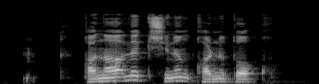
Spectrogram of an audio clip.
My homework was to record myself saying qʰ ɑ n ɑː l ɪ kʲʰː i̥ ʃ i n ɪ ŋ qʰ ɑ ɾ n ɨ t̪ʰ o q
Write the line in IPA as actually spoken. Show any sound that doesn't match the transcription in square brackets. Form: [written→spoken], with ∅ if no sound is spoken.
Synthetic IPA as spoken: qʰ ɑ n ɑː l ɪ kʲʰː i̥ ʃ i n ɪ ŋ qʰ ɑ ɾ n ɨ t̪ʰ o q

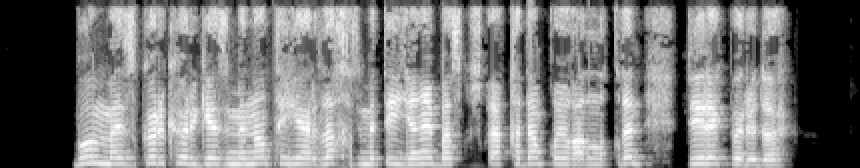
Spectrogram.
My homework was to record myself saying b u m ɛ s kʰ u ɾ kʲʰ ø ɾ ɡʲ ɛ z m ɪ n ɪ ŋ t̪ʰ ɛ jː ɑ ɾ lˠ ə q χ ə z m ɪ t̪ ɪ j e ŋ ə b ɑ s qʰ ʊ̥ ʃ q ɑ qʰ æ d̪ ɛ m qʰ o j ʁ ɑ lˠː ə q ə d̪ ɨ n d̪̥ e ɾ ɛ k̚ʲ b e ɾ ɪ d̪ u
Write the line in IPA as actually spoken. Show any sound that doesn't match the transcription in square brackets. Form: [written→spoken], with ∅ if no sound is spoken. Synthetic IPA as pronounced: b u m ɛ [s→z] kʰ u ɾ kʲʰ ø ɾ ɡʲ ɛ z m ɪ n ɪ ŋ t̪ʰ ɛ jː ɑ ɾ lˠ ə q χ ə z m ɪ t̪ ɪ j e ŋ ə b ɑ s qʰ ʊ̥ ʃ q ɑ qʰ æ d̪ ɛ m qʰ o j ʁ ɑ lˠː ə q ə d̪ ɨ n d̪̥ e ɾ ɛ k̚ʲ b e ɾ ɪ d̪ u

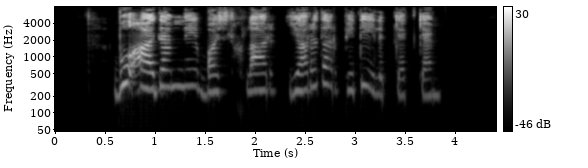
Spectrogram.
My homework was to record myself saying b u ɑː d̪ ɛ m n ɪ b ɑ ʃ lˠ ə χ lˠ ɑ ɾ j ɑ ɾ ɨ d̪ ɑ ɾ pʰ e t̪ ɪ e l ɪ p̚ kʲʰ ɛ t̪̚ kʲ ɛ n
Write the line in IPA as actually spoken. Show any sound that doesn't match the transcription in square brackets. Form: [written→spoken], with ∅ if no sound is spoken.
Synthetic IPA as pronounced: b u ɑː d̪ ɛ m n ɪ b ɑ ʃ lˠ ə χ lˠ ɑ ɾ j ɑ ɾ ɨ d̪ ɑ ɾ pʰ e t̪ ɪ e l ɪ p̚ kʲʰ ɛ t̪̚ kʲ ɛ n

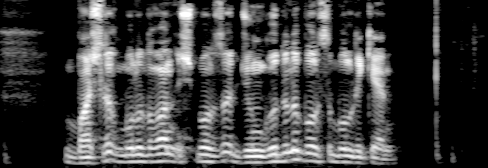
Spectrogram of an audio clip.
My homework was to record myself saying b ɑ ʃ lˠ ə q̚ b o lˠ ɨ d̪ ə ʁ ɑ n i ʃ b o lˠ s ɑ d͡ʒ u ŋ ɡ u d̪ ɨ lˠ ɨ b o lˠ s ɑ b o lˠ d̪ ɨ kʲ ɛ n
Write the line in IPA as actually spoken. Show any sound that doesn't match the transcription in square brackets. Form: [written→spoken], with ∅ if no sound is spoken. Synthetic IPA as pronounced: b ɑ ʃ lˠ ə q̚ b o lˠ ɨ d̪ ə ʁ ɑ n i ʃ b o lˠ s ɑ d͡ʒ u ŋ ɡ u d̪ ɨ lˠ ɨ b o lˠ s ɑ b o lˠ d̪ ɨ kʲ ɛ n

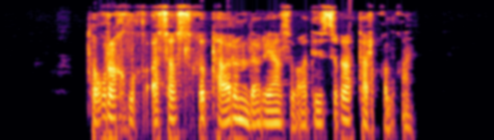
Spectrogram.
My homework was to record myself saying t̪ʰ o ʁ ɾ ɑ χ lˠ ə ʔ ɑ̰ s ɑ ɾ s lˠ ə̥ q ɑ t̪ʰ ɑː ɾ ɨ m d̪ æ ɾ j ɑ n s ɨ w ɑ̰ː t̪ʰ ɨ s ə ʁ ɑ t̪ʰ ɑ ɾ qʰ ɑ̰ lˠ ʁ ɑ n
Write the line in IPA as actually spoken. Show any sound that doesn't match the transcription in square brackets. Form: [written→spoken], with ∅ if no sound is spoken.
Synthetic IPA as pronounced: t̪ʰ o ʁ ɾ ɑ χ lˠ ə [ʔ→q] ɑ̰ s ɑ [ɾ→∅] s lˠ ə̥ q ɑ t̪ʰ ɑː ɾ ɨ m d̪ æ ɾ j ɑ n s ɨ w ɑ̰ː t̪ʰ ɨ s ə ʁ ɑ t̪ʰ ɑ ɾ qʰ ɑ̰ lˠ ʁ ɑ n

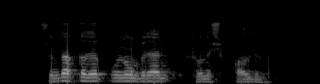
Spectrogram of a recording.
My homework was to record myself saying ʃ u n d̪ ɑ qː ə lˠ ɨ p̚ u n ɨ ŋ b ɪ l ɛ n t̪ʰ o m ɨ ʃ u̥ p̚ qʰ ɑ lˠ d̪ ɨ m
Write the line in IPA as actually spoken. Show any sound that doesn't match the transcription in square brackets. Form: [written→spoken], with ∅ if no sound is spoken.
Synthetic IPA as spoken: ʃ u n d̪ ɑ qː ə lˠ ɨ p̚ u n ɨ ŋ b ɪ l ɛ n t̪ʰ o [m→n] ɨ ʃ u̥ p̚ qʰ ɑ lˠ d̪ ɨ m

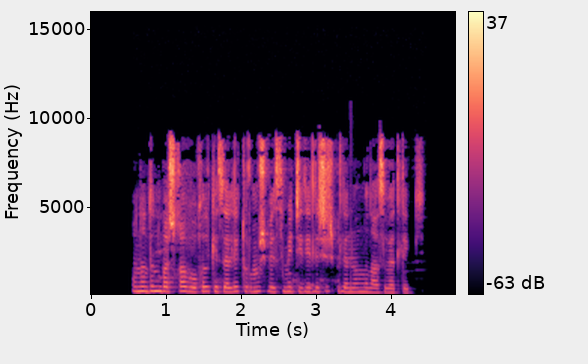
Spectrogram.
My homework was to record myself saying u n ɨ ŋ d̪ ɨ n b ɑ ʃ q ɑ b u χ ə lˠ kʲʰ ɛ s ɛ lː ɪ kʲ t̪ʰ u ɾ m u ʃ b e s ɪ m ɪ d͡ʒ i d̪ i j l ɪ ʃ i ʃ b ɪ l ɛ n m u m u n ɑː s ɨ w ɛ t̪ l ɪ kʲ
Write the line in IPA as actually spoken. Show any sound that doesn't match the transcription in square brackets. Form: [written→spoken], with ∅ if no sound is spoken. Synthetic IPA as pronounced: u n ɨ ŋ d̪ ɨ n b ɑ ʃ q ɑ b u χ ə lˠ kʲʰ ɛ s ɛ lː ɪ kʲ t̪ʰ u ɾ m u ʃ b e s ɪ m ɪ d͡ʒ i d̪ i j l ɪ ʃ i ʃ b ɪ l ɛ n m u m u n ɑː s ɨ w ɛ t̪ l ɪ kʲ

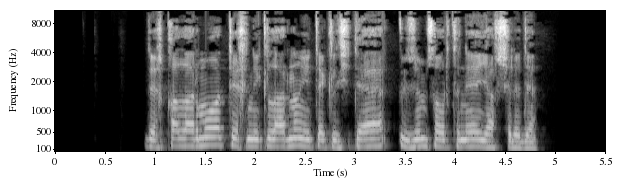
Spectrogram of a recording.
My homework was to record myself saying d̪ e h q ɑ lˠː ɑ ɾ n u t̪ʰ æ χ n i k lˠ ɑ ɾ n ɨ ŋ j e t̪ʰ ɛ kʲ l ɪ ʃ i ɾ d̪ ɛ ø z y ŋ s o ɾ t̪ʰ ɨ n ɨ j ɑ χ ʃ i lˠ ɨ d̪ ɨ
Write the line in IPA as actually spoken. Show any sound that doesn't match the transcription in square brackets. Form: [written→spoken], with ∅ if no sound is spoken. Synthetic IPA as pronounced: d̪ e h q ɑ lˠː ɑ ɾ [n→m] u t̪ʰ [æ→e] χ n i k lˠ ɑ ɾ n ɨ ŋ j e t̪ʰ ɛ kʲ l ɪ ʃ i [ɾ→∅] d̪ ɛ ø z y [ŋ→m] s o ɾ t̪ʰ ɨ n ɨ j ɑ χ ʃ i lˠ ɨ d̪ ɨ

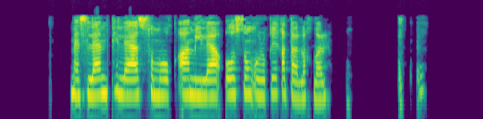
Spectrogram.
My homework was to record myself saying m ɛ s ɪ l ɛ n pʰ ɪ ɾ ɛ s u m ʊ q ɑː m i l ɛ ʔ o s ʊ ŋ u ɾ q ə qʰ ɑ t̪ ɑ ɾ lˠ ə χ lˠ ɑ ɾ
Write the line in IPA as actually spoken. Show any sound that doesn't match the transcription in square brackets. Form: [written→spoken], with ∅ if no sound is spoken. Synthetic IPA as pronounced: m ɛ s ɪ l ɛ n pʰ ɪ [ɾ→l] ɛ s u m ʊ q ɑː m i l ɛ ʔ o s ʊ ŋ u ɾ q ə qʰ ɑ t̪ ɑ ɾ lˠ ə χ lˠ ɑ ɾ

